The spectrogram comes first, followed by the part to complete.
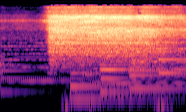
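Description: Stovetop pressure cooker whistling: its weight valve lifts and lets out a loud hiss of steam that starts suddenly about half a second in and slowly fades. This is the second whistle, the sign that the cooker has held pressure long enough to come off the heat.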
